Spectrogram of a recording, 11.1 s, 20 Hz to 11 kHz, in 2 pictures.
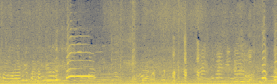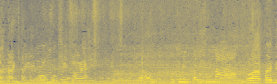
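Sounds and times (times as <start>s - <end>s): women chattering and laughing: 0.0s - 10.5s.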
